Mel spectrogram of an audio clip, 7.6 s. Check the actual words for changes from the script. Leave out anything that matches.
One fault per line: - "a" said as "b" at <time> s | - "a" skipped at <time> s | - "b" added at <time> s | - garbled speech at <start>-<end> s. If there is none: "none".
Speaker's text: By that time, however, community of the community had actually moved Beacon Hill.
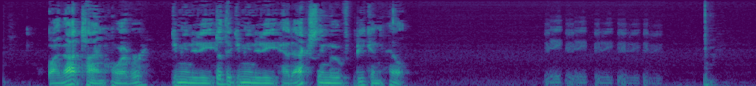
none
